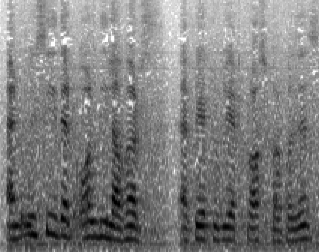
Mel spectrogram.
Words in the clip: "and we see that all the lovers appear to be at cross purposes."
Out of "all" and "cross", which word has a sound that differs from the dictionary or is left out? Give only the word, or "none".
none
